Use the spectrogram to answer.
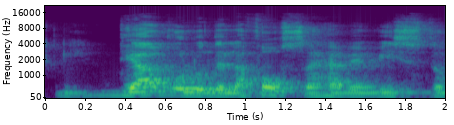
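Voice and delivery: ordinary talk

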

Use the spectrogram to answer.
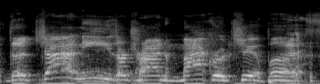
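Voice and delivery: slow high Southern drawl; Southern conspiracy theorist. Acted. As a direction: paranoid Southern rant. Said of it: "conspiracy theorist voice is a Southern accent".

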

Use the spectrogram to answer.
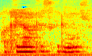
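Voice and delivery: hushed whisper before the call. Real, not acted. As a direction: whisper so the phone can't hear. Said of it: "Alle ganz leise". (flüsternd)

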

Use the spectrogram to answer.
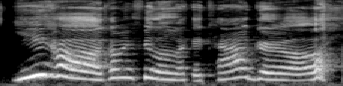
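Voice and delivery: high, loud yeehaw of a robotic cowgirl character; Pinky Doll. Retold or imitated. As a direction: put on a perky livestream cowgirl, breaking into a laugh. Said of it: "acts as if she's, like, anim-, like a robot".

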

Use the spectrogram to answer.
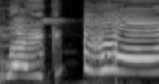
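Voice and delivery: high crying wail; mock-sob the question; imitating sobbing child. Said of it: "And he is sobbing".

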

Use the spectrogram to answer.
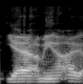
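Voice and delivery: normal talking voice

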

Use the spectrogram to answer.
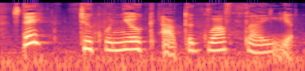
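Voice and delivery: plain reading voice

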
